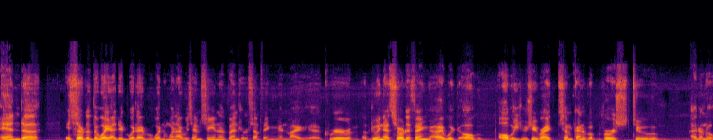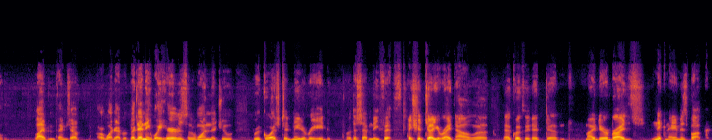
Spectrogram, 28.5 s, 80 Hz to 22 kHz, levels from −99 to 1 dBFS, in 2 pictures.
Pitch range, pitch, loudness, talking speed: 95-115 Hz, 105 Hz, -23 LUFS, 170 wpm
